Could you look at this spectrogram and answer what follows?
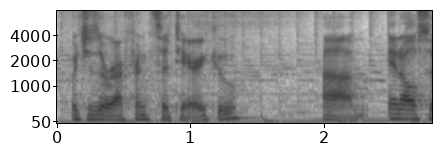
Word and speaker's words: Thierry Coup: is a reference to Terry coup um and also if you pronounce it Terry Coupe uh it sounds like the scoop so could be either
